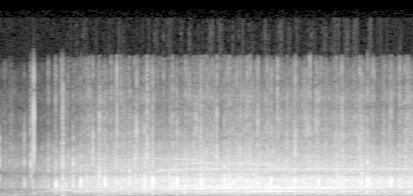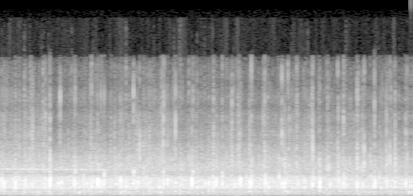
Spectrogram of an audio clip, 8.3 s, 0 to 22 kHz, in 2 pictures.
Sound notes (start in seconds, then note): 0.2 audience applauding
